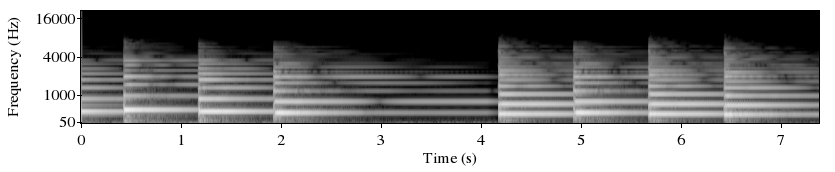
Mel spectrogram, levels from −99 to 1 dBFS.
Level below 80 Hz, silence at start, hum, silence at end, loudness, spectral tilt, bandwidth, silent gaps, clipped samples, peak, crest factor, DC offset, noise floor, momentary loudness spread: -56 dBFS; 0 s; none; 0 s; -16 LUFS; -7 dB/octave; 6.2 kHz; none; under 0.1%; -2 dBFS; 16 dB; under 0.1%; -39 dBFS; 13 LU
